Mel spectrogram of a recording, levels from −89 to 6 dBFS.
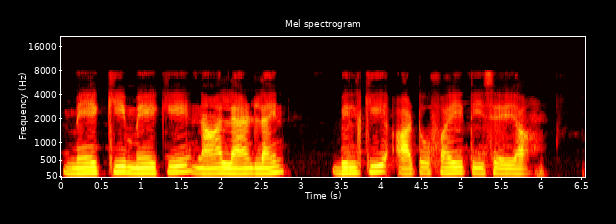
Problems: none marked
